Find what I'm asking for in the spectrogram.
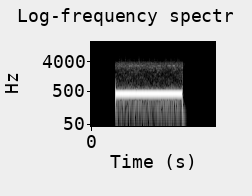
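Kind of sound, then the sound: signal or alarm, telephone call ringing tone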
